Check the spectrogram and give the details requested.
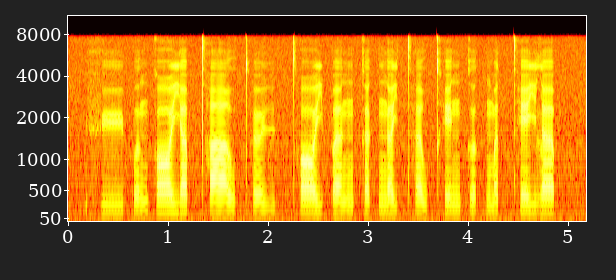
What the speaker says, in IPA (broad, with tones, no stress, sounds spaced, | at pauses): f yː˨ p ʊ˨˩ ŋ k ɔː˥ j ɐ˥ p̚ t̪ʰ aː˨˥ w t̪ʰ ɵ˨ ɥ | t̪ʰ ɔː˧ j p ɐ˨˥ ŋ k ɐ˨˥ k̚ ŋ ɐ˧ j t̪ʰ ɐ˨˩ w kʰ ɪ˥ ŋ k ʊ˥ k̚ m ɐ˧ t̚ t̪ʰ e˥ j l ɐ˥ p̚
